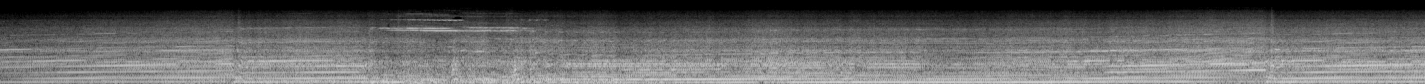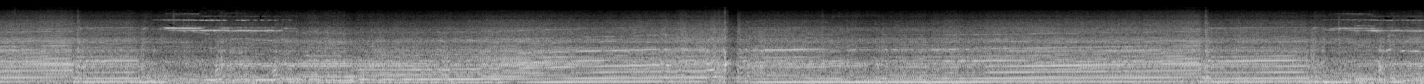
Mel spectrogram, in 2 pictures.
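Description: Lamborghini Huracán GT3's naturally aspirated V10 at racing speed, heard from inside the cockpit. Its pitch climbs through each gear with sharp drops at the upshifts, falls away twice as the car slows for corners, then climbs again.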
